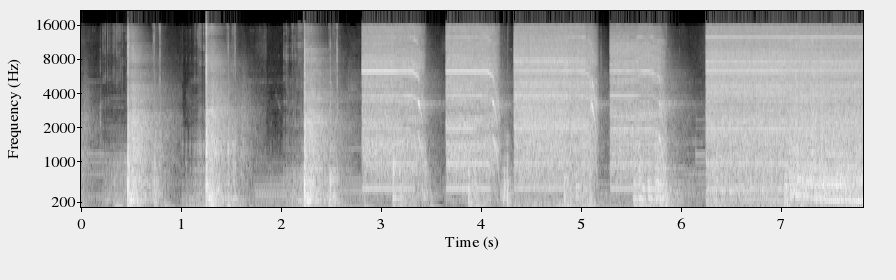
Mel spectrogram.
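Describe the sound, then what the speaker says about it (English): Power tool cutting a hole in the side of a van for a double-glazed glass window: several loud, close bursts of harsh whining, then a long sustained run of grinding metal cutting that ends the clip. "cut the hole in the side of the van"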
